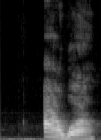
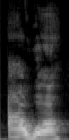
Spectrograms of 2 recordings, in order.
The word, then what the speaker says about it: hour: And remember, we're British, we don't pronounce the R.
